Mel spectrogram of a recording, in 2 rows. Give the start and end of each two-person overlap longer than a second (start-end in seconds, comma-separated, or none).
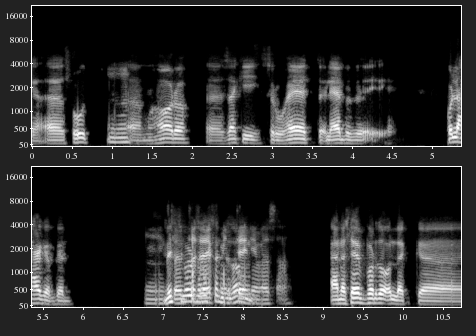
7.0-8.2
